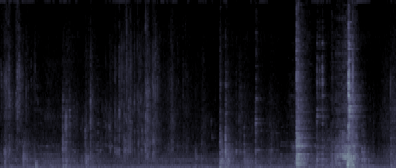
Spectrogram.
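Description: Chef's knife slicing through cabbage on a cutting board, a few crisp crunching cuts with knife taps, close and alone.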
